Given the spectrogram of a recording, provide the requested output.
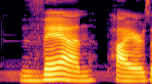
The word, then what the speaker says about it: Vanpires: I said that correctly Vanpires. That's V A N P I R E S.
